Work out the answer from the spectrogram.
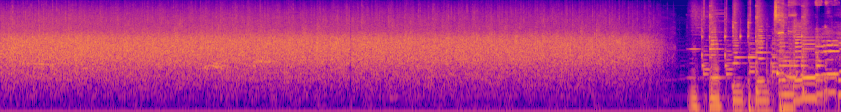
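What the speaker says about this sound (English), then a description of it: "A round of applause." Steady, dense applause from a studio audience on a live radio show, holding loud and even for about thirteen seconds before cutting off as music begins.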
